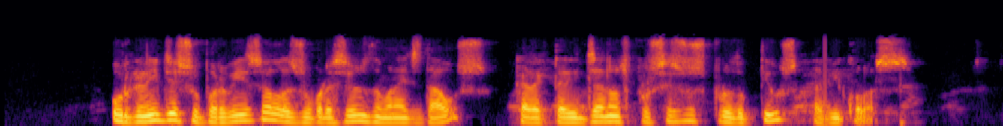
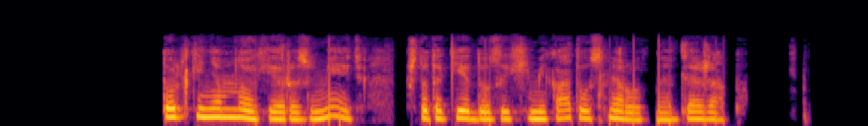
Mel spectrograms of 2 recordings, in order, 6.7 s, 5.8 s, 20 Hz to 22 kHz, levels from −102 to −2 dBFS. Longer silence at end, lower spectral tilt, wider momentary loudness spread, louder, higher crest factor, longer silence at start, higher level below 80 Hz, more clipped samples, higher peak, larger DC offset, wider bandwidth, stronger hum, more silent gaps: second, 0.65 s vs 0.95 s; about the same, -6.5 dB/octave vs -7 dB/octave; about the same, 9 LU vs 10 LU; first, -18 LUFS vs -22 LUFS; about the same, 16 dB vs 18 dB; second, 0.75 s vs 1.1 s; about the same, -54 dBFS vs -56 dBFS; neither; first, -2 dBFS vs -6 dBFS; neither; about the same, 7.6 kHz vs 7.8 kHz; neither; second, none vs 2.63-2.71 s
